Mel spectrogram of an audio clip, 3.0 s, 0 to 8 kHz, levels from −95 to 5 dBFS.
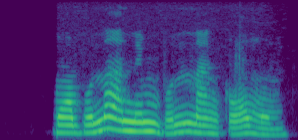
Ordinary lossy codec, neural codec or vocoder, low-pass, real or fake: none; none; none; real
